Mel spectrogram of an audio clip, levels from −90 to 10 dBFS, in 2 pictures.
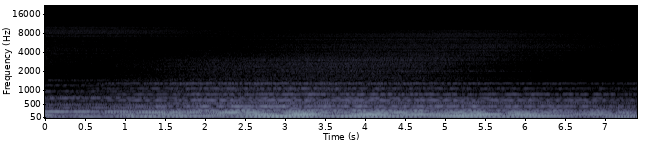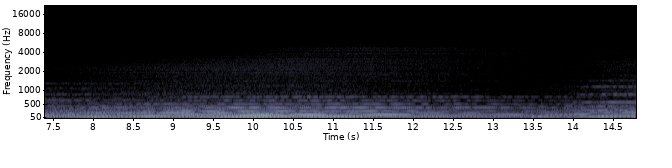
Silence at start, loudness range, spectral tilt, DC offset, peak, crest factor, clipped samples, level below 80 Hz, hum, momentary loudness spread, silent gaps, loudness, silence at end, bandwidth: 0 s; 6 LU; -9.5 dB/octave; under 0.1%; -24 dBFS; 16 dB; under 0.1%; -46 dBFS; none; 12 LU; none; -41 LUFS; 0 s; 9.4 kHz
